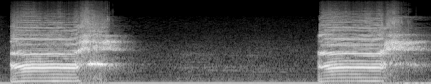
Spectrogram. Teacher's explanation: dia itu ha yang dimaksud yaitu dari wastul halaq, tengah tenggorokan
